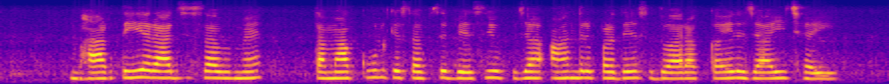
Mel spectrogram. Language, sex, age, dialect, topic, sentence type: Magahi, female, 41-45, Western, agriculture, statement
